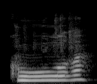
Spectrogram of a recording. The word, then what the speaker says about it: court: S à la fin, court terme, je répète, court terme, la lettre T du mot court est bien muette, terme, le E à la fin.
